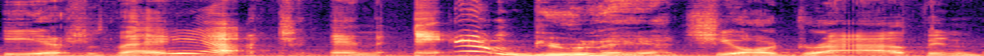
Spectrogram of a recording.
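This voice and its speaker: A woman does a put-on character voice at a very slow pace over loud background noise. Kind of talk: TV interview answer.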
